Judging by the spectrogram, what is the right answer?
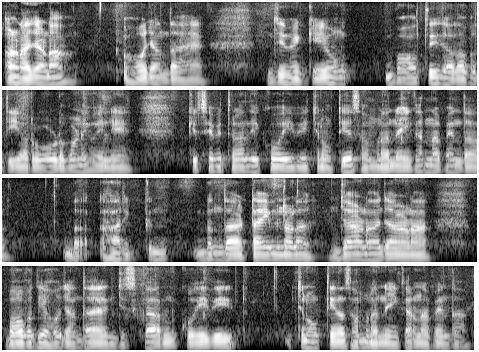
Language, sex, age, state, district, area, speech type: Punjabi, male, 18-30, Punjab, Rupnagar, rural, spontaneous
